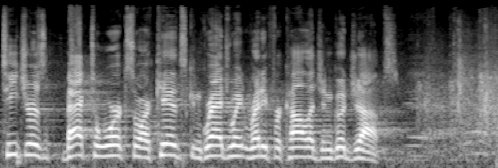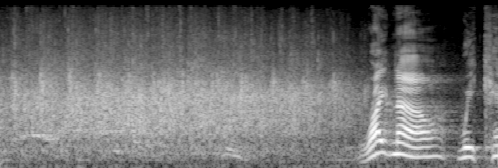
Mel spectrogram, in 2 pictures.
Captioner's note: applause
